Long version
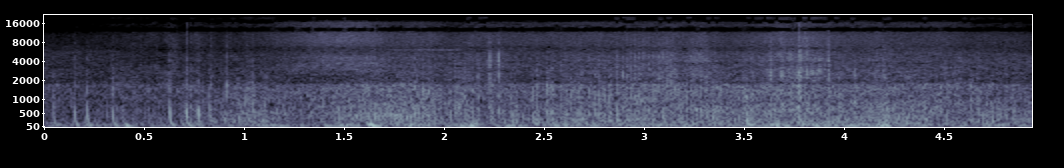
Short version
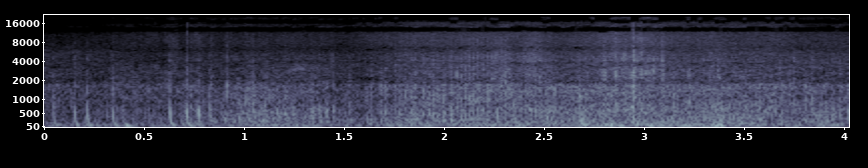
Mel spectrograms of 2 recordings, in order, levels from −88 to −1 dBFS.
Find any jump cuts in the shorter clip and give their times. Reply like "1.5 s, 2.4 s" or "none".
1.4 s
